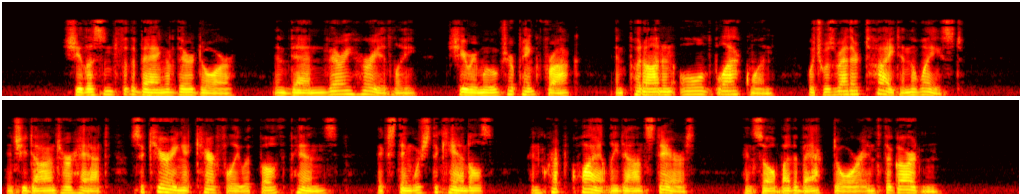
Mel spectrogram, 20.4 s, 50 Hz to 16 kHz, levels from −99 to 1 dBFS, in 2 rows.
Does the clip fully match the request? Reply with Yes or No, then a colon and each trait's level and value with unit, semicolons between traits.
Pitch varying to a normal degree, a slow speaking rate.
No: average, 3.9 semitones; average, 170 wpm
